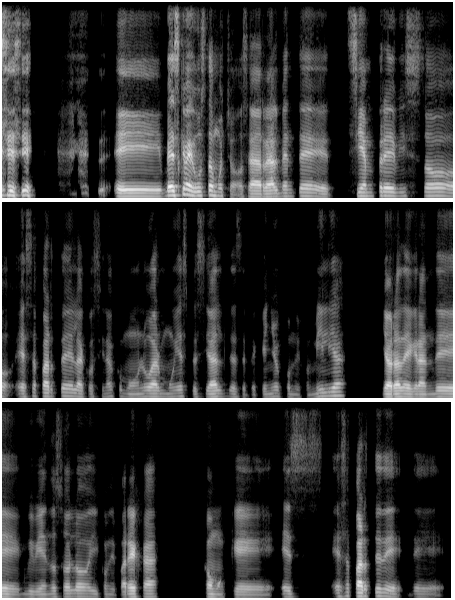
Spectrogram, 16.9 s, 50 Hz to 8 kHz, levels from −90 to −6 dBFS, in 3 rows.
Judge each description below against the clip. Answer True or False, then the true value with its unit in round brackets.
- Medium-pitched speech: False (125 Hz)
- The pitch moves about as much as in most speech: True (3.4 semitones)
